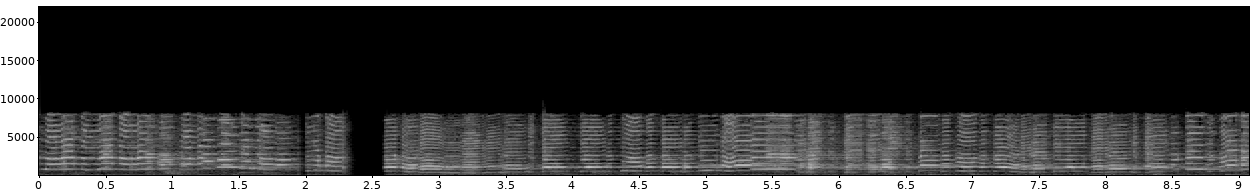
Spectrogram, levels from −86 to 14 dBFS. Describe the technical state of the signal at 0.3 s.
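At 0.3 s the signal is intact, with no fault present, only the ordinary band limit of the call path, whose codec stops the high end at about 8 kHz.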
